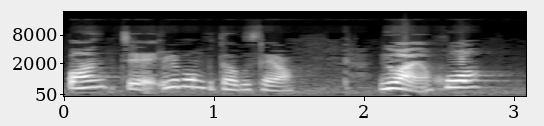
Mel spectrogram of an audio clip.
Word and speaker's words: 暖和: 暖和, 暖和, 호라고 경성으로 발음이 나죠.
